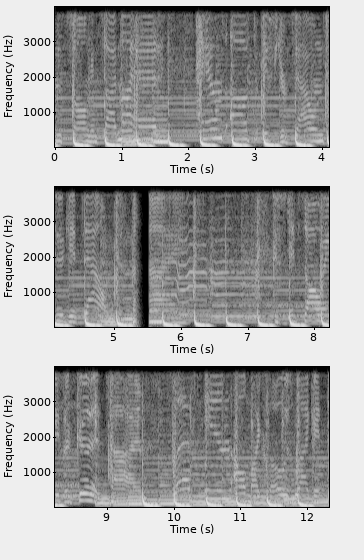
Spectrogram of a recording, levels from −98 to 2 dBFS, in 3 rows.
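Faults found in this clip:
Call audio freeze, 5.30 to 5.53 s: sound stalls, the last sound continues as a decaying buzz or hiss, then about 100 ms of silence before audio resumes where it stopped. Likely cause: delayed packets draining the jitter buffer. 214 ms inserted, nothing lost, so everything after runs 214 ms later. Spectrogram: smeared, repeating band fading to a blank column; waveform: shrinking envelope to flat line. Content above 4 kHz is absent throughout, consistent with the G.711 mu-law call path.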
